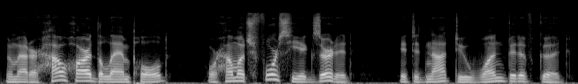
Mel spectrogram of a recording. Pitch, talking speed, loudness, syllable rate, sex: 130 Hz, 220 wpm, -19 LUFS, 5.6 syllables/s, male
